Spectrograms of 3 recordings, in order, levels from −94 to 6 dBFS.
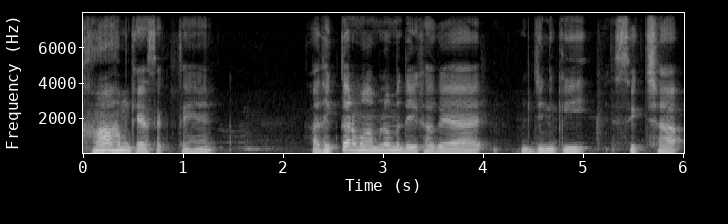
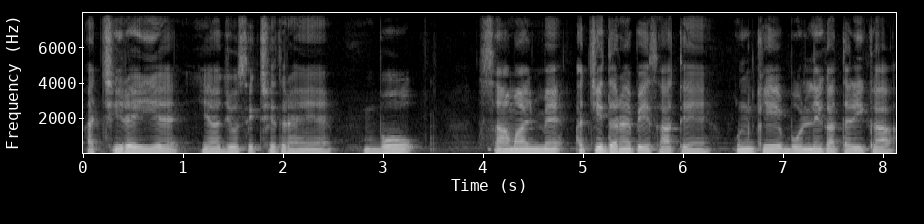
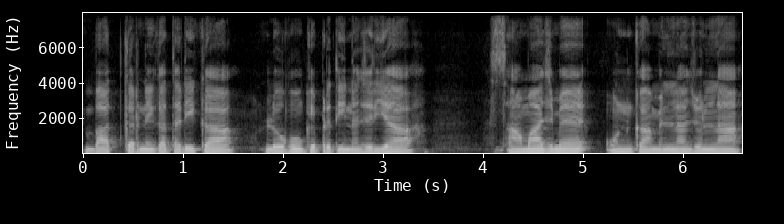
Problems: constant background noise, continuous background conversations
